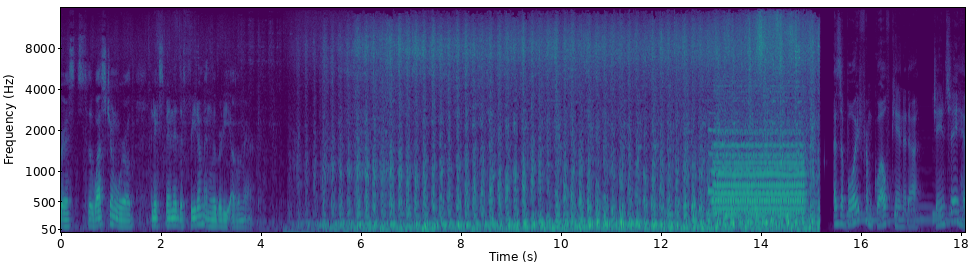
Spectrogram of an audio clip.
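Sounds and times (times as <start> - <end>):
train chugging rhythmically: 0.0 - 15.2
train whistle chord: 13.0 - 15.2.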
